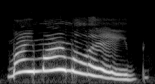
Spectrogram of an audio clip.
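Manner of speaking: high, loud, slow cry of relief; overjoyed to find the jar safe; thankful exclamation. A narrator's reading. Paddington overjoyed as his marmalade jar lands, high slow cry. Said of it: "he exclaimed thankfully".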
